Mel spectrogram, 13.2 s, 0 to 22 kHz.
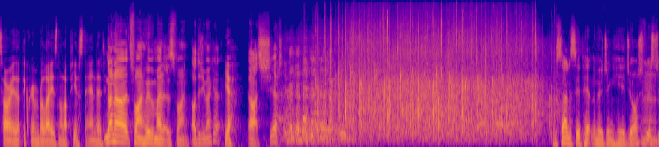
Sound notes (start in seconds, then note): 5.5 laughter; 6.0 applause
